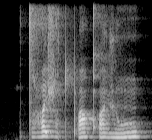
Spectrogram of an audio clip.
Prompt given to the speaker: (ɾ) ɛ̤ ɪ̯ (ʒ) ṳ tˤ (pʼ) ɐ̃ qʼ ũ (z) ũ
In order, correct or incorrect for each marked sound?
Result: incorrect: tˤ, correct, correct, incorrect: ʒ

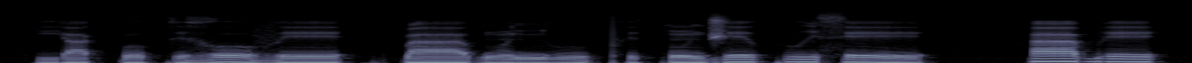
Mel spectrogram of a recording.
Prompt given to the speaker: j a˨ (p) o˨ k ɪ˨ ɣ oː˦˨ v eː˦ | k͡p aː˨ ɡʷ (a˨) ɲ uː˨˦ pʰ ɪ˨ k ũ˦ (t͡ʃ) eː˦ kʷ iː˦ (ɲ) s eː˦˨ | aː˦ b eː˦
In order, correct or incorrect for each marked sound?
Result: incorrect: k͡p, incorrect: ã˨, incorrect: d͡ʒ, incorrect: none

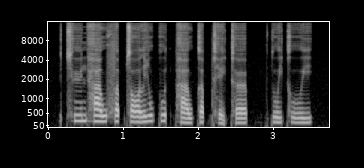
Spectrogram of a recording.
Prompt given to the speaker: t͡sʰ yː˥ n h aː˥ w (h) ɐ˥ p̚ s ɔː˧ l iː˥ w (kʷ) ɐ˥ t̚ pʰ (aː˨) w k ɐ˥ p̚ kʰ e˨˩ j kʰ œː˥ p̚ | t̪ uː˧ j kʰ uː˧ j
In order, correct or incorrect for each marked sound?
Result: incorrect: f, correct, correct

